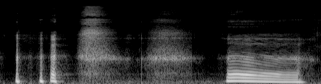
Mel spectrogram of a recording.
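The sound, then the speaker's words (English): Three quick, sharp splutters in a row, then two heavy gasping breaths and a drawn-out voiced groan. Someone is choking on a drink of water, loud. “Sorry, that was some delicious water right there.”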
